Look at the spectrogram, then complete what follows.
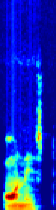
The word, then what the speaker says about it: honest: इसको बहुत से लोग हॉनेस्ट पढ़ते हैं जो कि गलत है। इसका राइट प्रोनाउंसिएशन होता है ऑनेस्ट।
